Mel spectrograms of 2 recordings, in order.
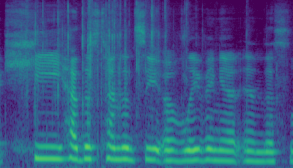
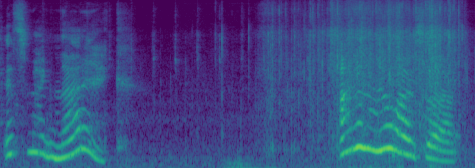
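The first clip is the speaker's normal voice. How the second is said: surprised; 9 semitones higher than usual. Real, not acted. Discovers the item is magnetic.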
